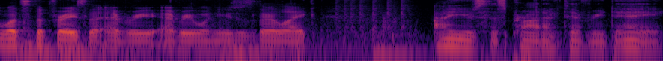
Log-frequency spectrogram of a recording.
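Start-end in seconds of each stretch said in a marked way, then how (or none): 2.9-4.4 sultry sponsor ad-read delivery. Speaker demonstrating the tone people adopt when plugging products: sultry product-plug voice. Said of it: "I just like that you got sultry".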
